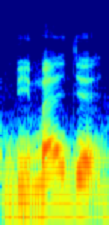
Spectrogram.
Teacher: jim yang sukun, maka dia dibaca qalqalah sughra, kecil ya. Karena dia berada di tengah-tengah kata ya, tengah-tengah ayat, bukan di akhir.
